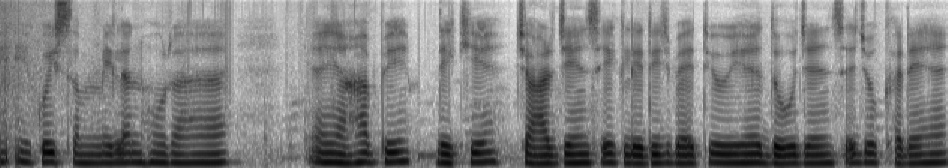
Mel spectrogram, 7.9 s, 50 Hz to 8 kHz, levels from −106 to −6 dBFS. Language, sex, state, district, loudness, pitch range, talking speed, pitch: Hindi, male, Bihar, Araria, -15 LUFS, 150-160 Hz, 175 wpm, 155 Hz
